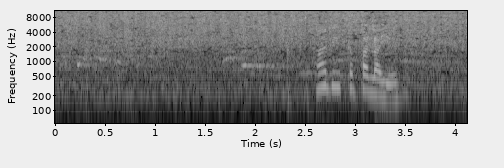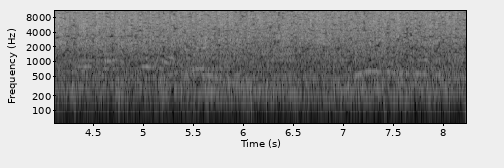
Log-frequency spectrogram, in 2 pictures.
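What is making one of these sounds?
Water trickles over stones in a shallow stream.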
